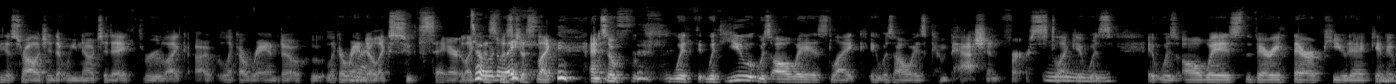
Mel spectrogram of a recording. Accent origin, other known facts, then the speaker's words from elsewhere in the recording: Cleveland, Ohio, United States; I'm originally from Cleveland, Ohio, the greatest mm-hmm. city in the world.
